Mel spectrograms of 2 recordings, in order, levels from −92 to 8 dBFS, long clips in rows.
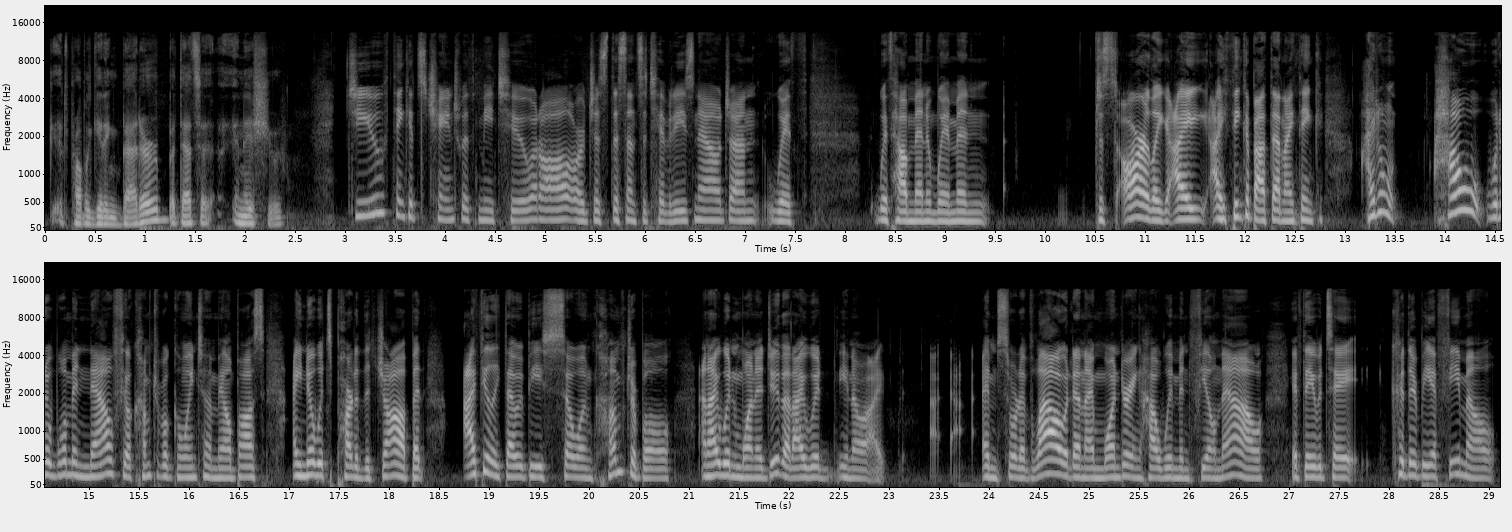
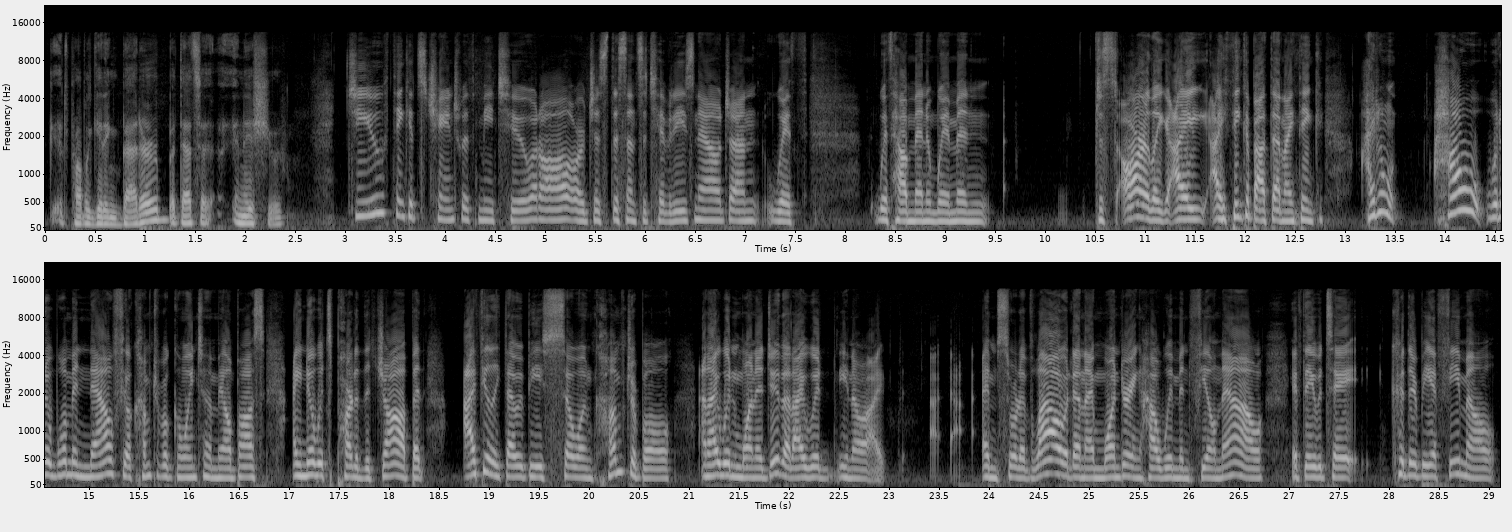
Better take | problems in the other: first | distortion; slight; 10 dB below the speech

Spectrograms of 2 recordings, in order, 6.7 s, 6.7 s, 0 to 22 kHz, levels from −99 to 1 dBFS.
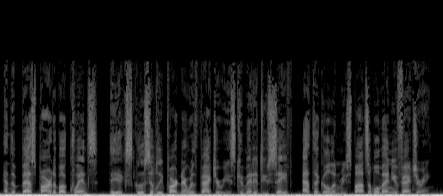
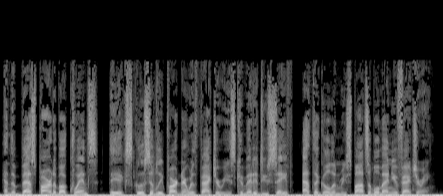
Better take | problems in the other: second | low rumble; loud; throughout; 1 dB below the speech; faint in the second

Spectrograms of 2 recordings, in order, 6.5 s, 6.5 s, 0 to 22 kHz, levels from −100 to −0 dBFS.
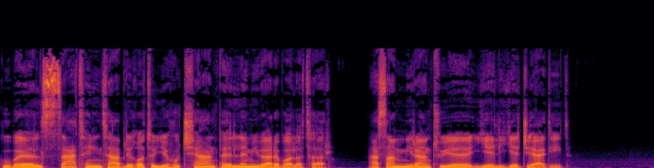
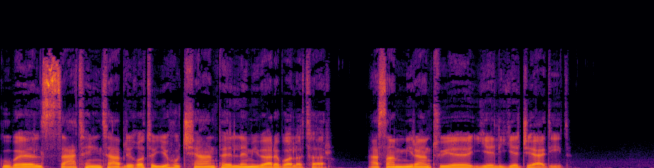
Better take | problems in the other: neither | none

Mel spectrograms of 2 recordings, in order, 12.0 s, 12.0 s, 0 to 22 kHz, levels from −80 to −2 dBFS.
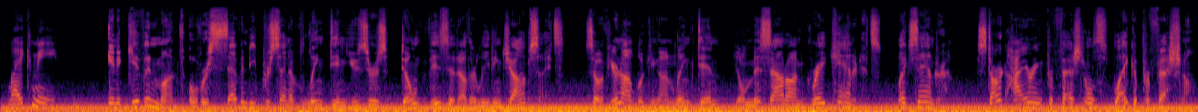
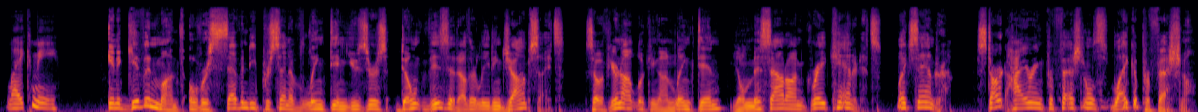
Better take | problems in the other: second | low rumble; loud; throughout; 6 dB below the speech

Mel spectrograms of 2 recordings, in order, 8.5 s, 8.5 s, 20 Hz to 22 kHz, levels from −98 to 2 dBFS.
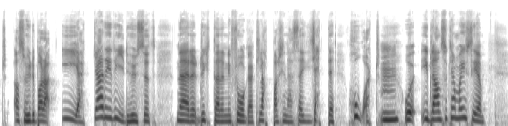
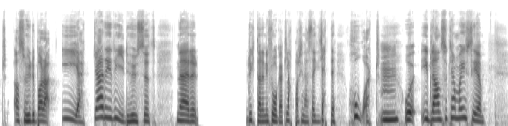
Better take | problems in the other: first | audio freezing; at 3.5 s for 1 s

